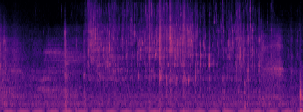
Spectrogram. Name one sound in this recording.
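Liquid and food pour from a pan into a metal pot.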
